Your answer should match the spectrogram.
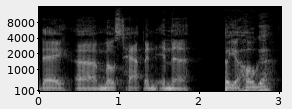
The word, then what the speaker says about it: Cuyahoga: Most happened in the Cuyahoga. Is that correct? Cuyahoga, yeah. I don't know if that's actually correct. I mean, that's the common pronunciation, I would say.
